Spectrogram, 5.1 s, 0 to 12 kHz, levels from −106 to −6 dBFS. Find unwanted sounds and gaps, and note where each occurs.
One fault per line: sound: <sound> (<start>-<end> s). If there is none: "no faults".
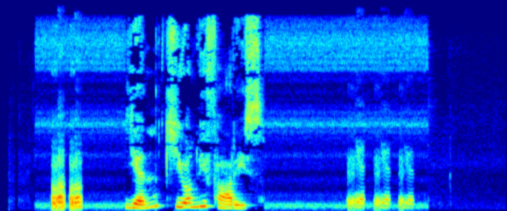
sound: laugh (0.5-0.8 s)
sound: laugh (3.5-4.1 s)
